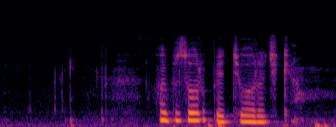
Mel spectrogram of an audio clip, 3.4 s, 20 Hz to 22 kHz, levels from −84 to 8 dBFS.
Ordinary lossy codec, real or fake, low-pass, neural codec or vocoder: Opus, 24 kbps; real; 7.2 kHz; none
